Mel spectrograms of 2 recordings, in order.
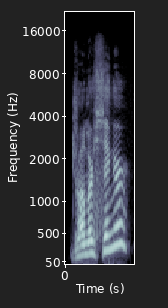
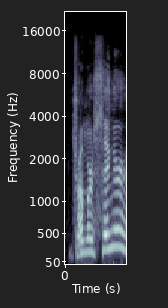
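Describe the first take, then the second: First: Put-on French Canadian accent. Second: "Drummer singer?" asked high in a mock French Canadian accent; a second, higher try at the French Canadian accent. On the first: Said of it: "I'm not doing a good French accent". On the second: Away greets the drummer singer, in a mock French Canadian accent. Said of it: "I'm not doing a good French accent, French Canadian".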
